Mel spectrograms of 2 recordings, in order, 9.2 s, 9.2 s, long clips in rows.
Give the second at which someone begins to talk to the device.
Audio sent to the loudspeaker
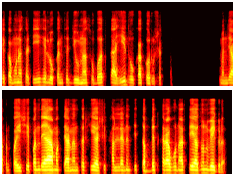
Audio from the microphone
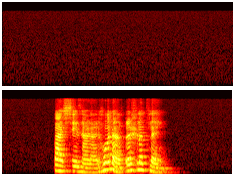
5.6 s

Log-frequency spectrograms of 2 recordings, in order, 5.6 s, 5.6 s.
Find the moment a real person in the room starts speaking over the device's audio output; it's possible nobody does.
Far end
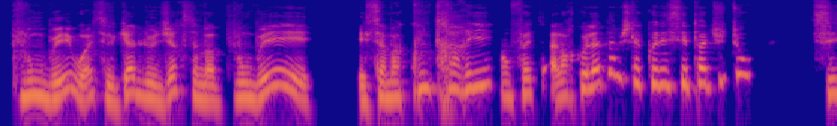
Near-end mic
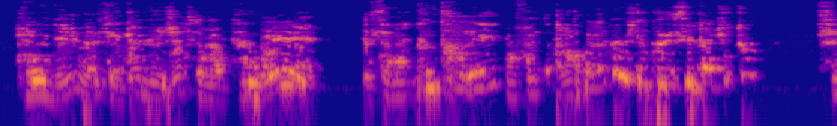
none

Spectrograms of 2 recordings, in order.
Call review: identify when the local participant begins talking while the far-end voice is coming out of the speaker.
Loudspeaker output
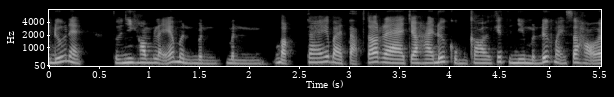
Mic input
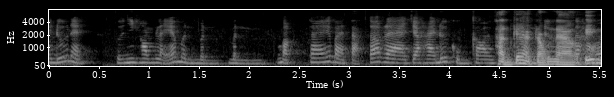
4.5 s

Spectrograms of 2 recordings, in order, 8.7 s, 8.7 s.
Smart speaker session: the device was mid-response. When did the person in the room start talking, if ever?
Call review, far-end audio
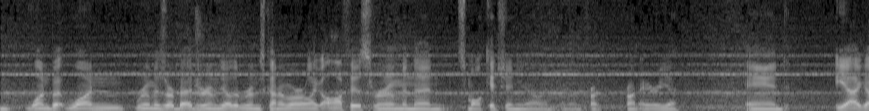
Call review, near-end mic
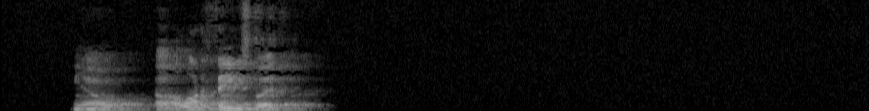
0.7 s

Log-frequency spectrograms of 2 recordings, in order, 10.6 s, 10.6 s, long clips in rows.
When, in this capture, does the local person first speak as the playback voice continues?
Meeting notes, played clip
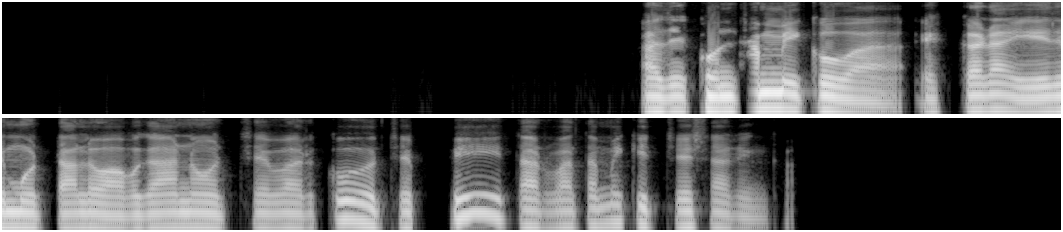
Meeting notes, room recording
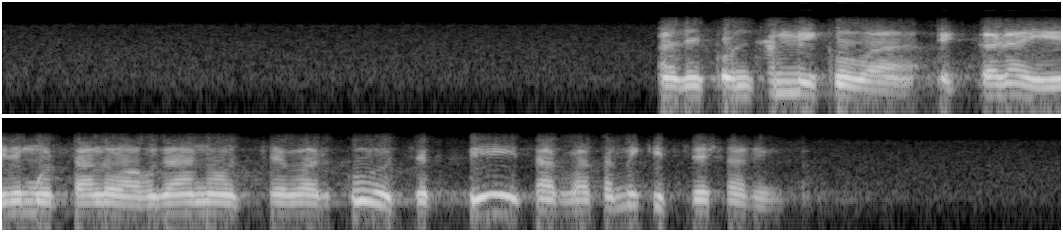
none

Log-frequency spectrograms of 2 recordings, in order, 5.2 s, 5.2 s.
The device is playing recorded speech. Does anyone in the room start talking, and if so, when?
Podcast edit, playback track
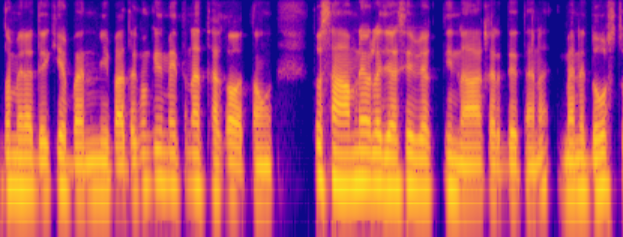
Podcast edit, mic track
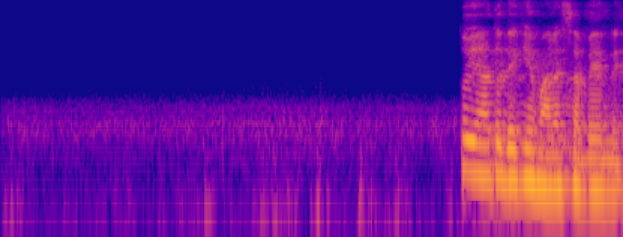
3.8 s

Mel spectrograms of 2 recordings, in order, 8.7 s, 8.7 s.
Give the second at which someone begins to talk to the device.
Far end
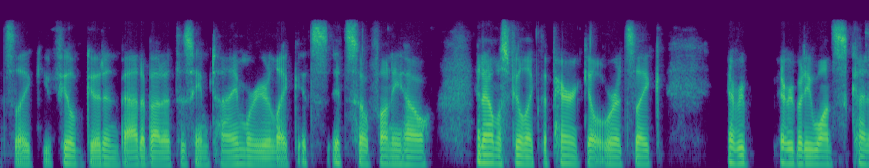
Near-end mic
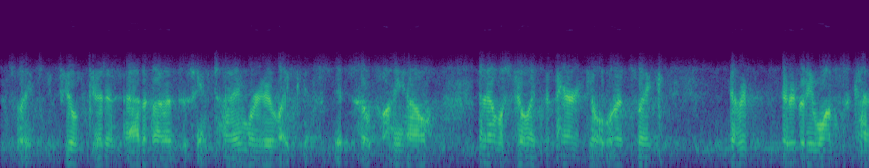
none

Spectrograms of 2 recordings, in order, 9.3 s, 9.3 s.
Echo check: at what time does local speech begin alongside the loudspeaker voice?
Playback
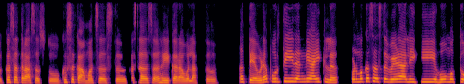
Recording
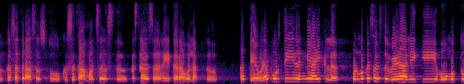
none

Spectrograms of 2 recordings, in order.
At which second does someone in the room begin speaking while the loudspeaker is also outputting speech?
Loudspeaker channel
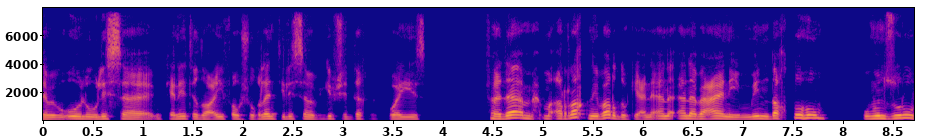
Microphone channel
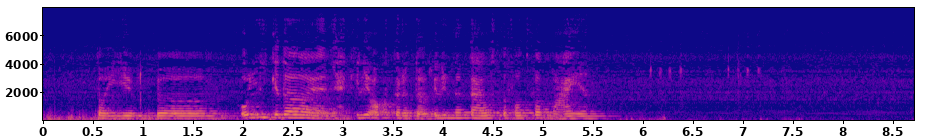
0.5 s

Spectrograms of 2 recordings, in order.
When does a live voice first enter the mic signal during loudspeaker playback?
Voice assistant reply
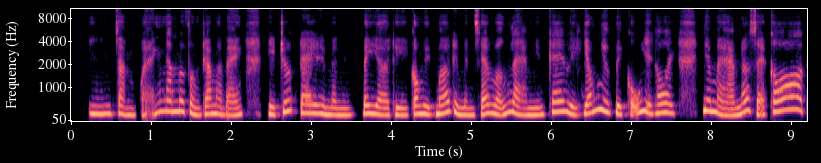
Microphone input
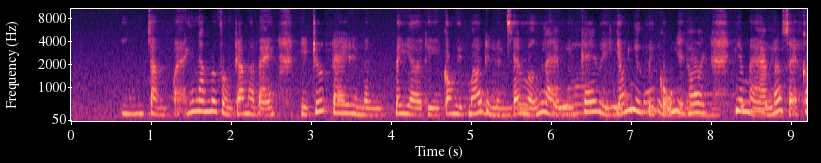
5.0 s

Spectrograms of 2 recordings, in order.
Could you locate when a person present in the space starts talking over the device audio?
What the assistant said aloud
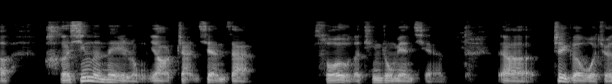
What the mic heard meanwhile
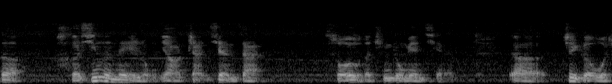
none

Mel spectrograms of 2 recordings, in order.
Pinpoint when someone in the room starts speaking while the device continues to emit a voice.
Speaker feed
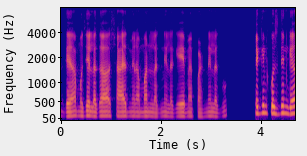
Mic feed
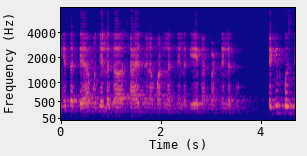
none

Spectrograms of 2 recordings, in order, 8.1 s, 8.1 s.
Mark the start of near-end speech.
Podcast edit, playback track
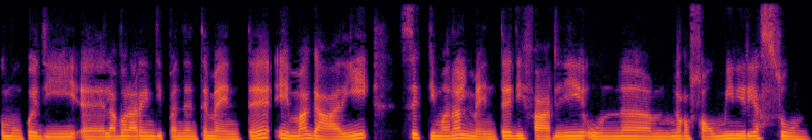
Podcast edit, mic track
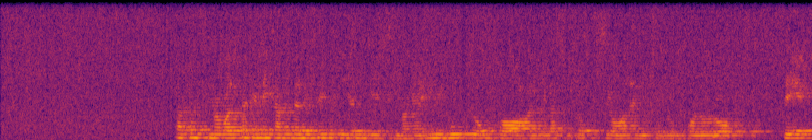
1.7 s

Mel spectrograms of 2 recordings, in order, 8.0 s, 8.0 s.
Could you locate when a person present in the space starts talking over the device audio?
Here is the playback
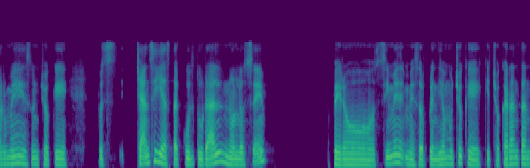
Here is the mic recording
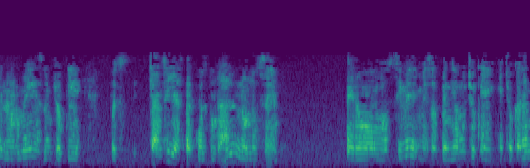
none

